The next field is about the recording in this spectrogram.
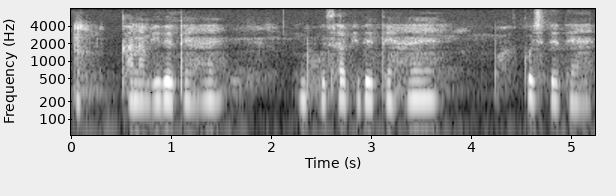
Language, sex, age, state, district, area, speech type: Hindi, female, 30-45, Uttar Pradesh, Chandauli, rural, spontaneous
